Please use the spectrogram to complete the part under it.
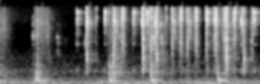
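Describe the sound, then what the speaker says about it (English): Computer keyboard keys clack in The Stanley Parable video game, irregular bursts of quick taps with a few heavier strokes, faint and close, with no voices. "Wait, it still has the keyboard sounds."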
